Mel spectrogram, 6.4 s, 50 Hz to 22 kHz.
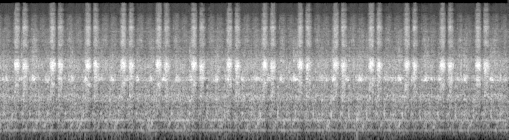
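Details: International Harvester Cub Lo-boy tractor, rebuilt C60 engine, cranking with spark plugs out to prime oil pump before first start: even unfired cranking, light rhythmic clicks about twice a second, no compression thump; spins freely, oil reaches pump.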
